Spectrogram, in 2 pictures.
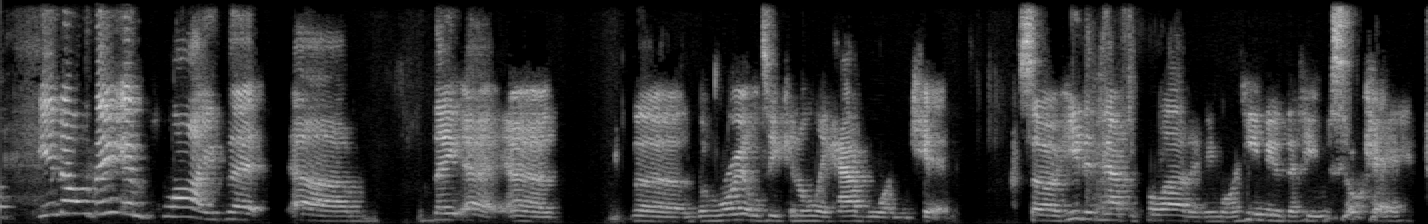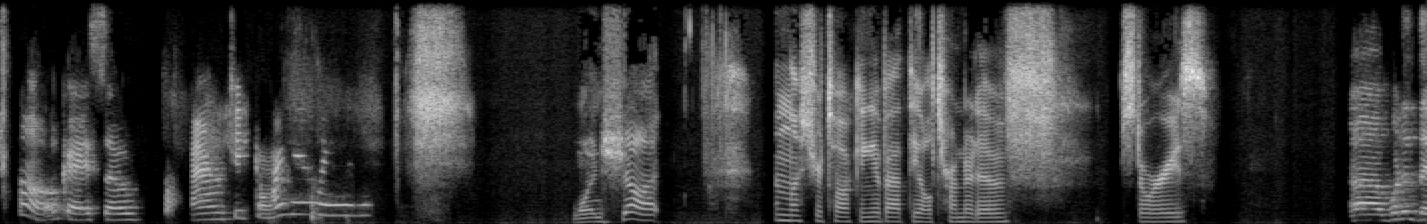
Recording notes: There are some audio issues with this podcast.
